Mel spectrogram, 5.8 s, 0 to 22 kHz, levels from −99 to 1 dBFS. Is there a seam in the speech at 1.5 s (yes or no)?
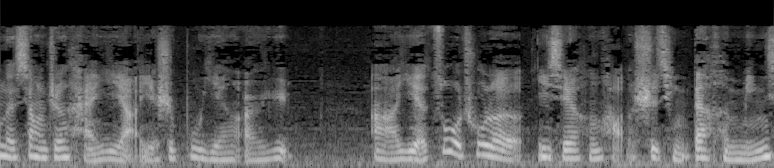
no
